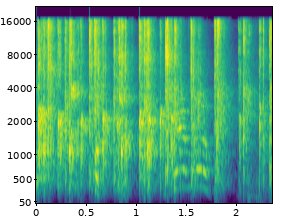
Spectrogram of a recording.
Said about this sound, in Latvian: Aplausi!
